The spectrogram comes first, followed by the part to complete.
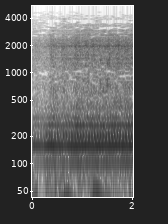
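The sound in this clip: Steady engine drone of a car being driven at night: a low, even hum that holds without change throughout, with no voices.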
